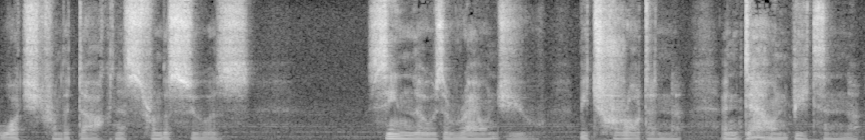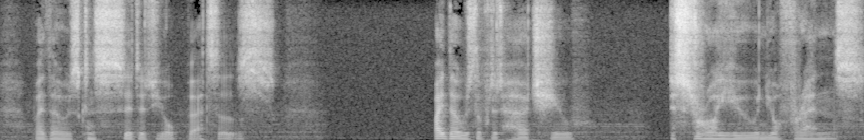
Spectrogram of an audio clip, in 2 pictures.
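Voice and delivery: many voices echoing from every direction. A dark power tempts a mortal from the darkness, voice from many mouths. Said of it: "we are merely the [name]. / As he says that, / To be my hand in your world. / You see, as he's speaking, that voice seems to appear just everywhere, and it's almost like different mouths are saying it".

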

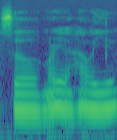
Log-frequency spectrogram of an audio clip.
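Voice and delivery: soft, gentle talking-therapy counsellor voice. Asking Maria how she is, in a put-on therapy voice. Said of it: "Is that the voice you use when you're talking therapy?".

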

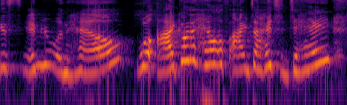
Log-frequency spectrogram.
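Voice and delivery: put-on, very slow, high, drawn-out, worked-up scream. Retelling a film scene where the son panics: imitating Caleb freaking out. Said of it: "Caleb starts freaking out".

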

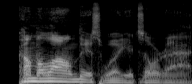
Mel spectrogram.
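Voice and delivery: put-on deep south accent. Pitching a voice like Kurt Russell after a bottle of whiskey: deep south accent. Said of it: "he has like a deep south kind of accent".

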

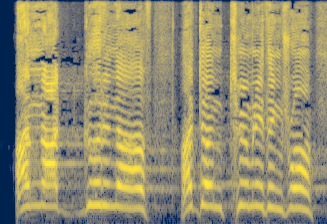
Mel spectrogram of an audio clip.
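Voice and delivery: high, play-acted, tearful, breaking-down sobbing cry. Retelling a man's breakdown to the listener, imitating loud crying. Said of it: "the louder he cried".

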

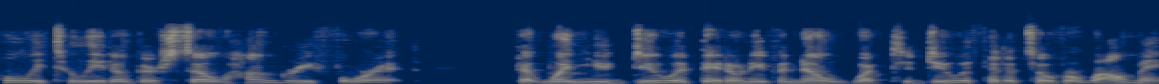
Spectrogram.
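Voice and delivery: ordinary delivery

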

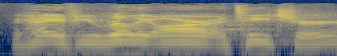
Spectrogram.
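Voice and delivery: normal talking voice

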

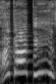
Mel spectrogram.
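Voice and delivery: comic tone, very high pitch, very loud. Retelling a cartoon character's line in George Lopez style. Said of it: "he said in the George Lopez style".

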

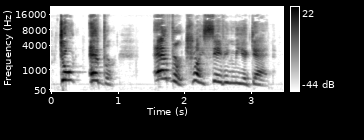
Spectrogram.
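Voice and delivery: loud, full-throated shrieking scream. A girl screams at the one who just tried to save her; screaming. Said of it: "Clarice screamed".

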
